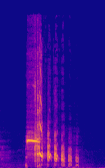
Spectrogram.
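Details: Grey francolin call: a loud, high whistled note held briefly, followed by a run of about five short, harsh notes that weaken toward the end, in a quiet background.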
